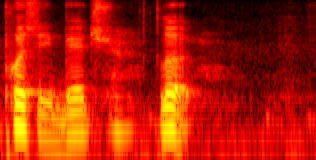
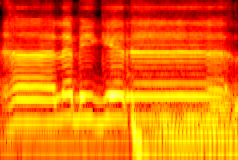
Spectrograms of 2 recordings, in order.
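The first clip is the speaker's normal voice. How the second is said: tipsy drive-thru order; 6 semitones higher, slower than usual. Retold or imitated. Drunk customer at drive-thru.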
